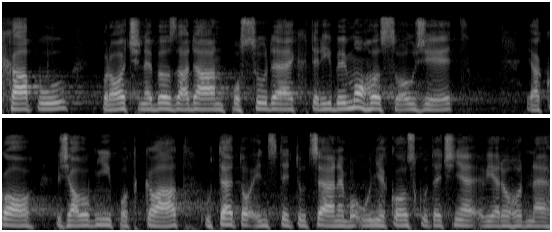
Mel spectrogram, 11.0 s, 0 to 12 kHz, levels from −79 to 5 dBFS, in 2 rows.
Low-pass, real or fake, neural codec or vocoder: 7.2 kHz; real; none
